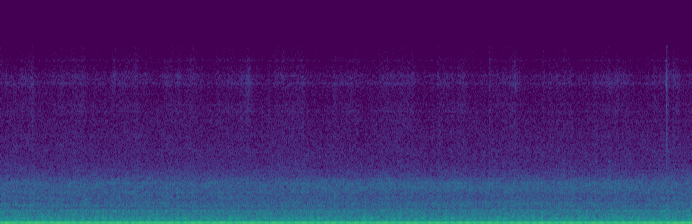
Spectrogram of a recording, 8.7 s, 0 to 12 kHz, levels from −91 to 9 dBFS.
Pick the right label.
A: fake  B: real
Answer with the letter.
A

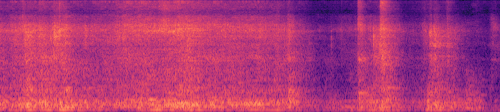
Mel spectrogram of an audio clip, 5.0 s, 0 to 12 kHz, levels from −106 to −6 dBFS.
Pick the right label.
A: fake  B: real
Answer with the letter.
A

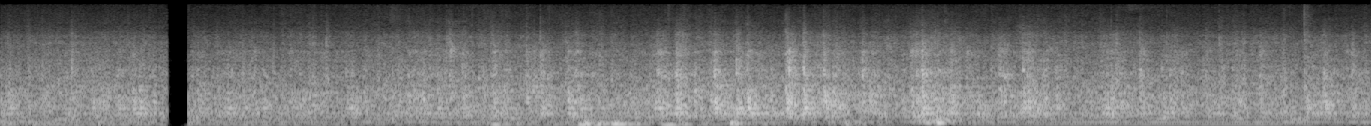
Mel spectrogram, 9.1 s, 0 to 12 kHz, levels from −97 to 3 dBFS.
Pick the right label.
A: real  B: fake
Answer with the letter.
B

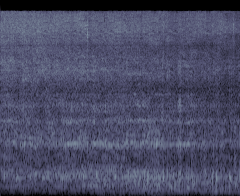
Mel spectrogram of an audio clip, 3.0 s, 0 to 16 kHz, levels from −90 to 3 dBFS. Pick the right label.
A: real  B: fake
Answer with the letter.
B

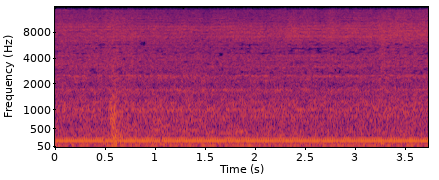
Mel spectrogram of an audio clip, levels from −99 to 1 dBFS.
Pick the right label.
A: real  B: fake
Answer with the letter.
B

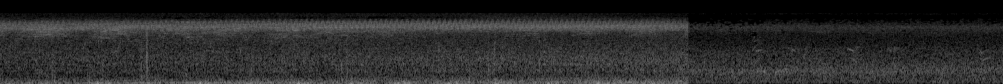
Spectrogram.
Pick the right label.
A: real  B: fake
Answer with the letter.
A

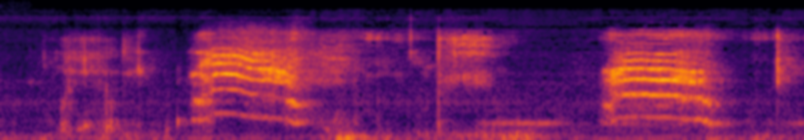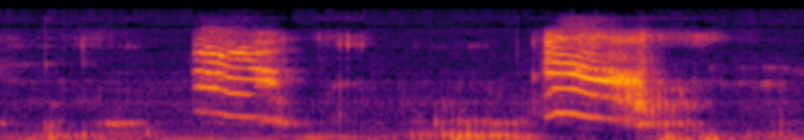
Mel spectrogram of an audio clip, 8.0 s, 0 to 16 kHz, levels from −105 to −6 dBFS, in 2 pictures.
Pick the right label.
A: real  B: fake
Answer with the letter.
B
